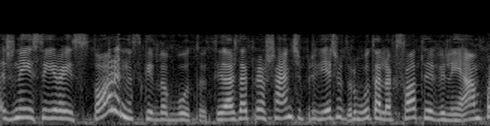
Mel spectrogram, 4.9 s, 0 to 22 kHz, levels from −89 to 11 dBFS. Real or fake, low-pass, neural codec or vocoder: fake; 7.2 kHz; codec, 16 kHz, 4.8 kbps, FACodec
